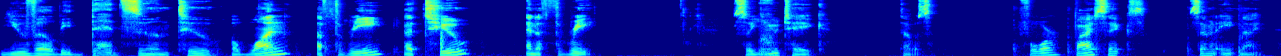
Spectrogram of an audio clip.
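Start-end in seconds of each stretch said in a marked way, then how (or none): 0.0-2.2 spooky whispering voice. Voicing whispers in a player's head after an attack: whispering voice in the head. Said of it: "He's whispering dissonantly at me".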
